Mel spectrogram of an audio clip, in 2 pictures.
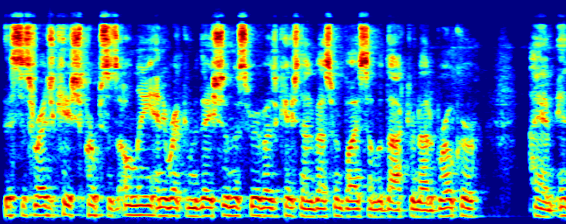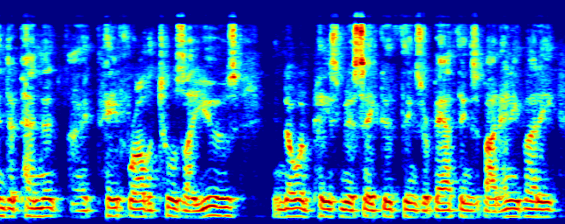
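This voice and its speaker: A man's voice: mid-range voice, little pitch movement, fast, warm tone, lo-fi sound. A man, a stock market educator, hosting a weekly market review, talking conversationally and rambling with fillers.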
